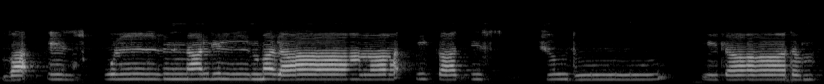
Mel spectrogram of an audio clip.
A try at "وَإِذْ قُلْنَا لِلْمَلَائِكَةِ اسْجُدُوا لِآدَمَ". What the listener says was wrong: جی، وَإِذْ قُلْنَا، الف مدہ کو انڈرلائن کریں، یہ آپ کا ڈراپ ہو گیا ہے، آپ نے اس کی مقدار پوری نہیں کی. لِلْمَلَائِكَةِ اسْجُدُوا لِآدَمَ، اشبائی فتحہ ہے اس کے اوپر، آلٹرنیٹ ہے الف مدہ کا، تو اس کی بھی مقدار ہے ایک الف.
